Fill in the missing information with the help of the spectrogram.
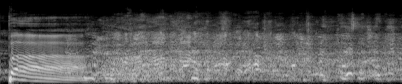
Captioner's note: audience laughing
